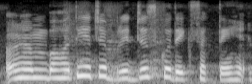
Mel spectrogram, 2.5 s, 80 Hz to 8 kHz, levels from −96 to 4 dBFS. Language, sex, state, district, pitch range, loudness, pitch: Hindi, female, Chhattisgarh, Raigarh, 205-265 Hz, -12 LUFS, 240 Hz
